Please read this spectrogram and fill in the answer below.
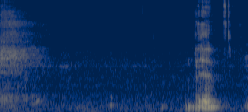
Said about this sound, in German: Das war der Kuss. Auf, aufstoßen. Aufstoßen bekomme ich von dir, alles klar.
